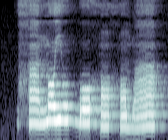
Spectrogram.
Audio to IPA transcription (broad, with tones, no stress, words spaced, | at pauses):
hã˨nɔ˧ ju˦ɡ͡bo˧ hɔ̃˨hɔ̃˨bã˨˦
